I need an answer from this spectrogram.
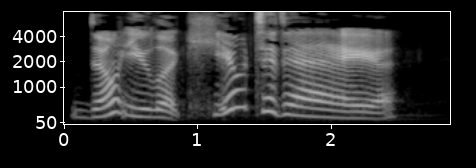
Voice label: Woman Says Don't You Look Cute Cheesy; Talking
